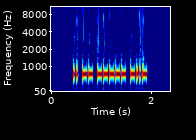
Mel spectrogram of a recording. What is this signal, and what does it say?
Morse code, heard as a keyed tone, about 40 wpm, 700 Hz. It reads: IM0X
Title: DXCC-100 Call Signs - 4 Characters - Repeated 3x - 40wpm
